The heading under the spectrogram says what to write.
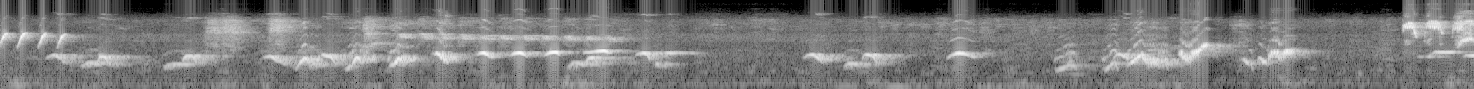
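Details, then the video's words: White-rumped shama, song used to stimulate a bird after moulting; mid-pitched chattering and warbled notes, a long steady whistle in the middle, uneven phrases with pauses. "PANCINGAN MURAI BATU BERES MABUNG LANGSUNG NYAUT,PENAMBAH EMOSI DAN BIRAHI"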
